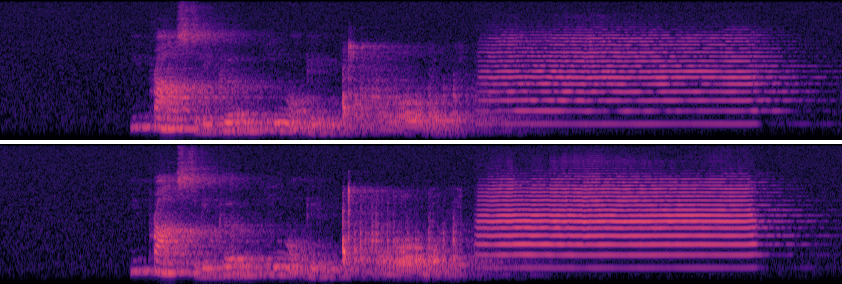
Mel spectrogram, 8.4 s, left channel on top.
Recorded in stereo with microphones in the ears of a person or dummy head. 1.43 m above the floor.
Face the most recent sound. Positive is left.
turn(degrees=-45)  # may be behind; listen again after turning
